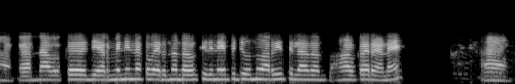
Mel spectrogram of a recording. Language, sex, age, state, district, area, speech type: Malayalam, female, 45-60, Kerala, Kottayam, urban, conversation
